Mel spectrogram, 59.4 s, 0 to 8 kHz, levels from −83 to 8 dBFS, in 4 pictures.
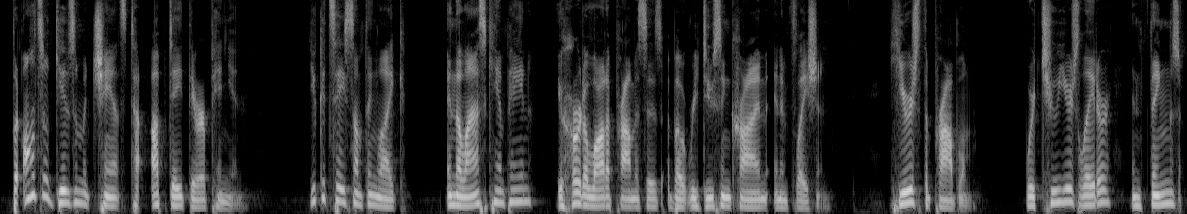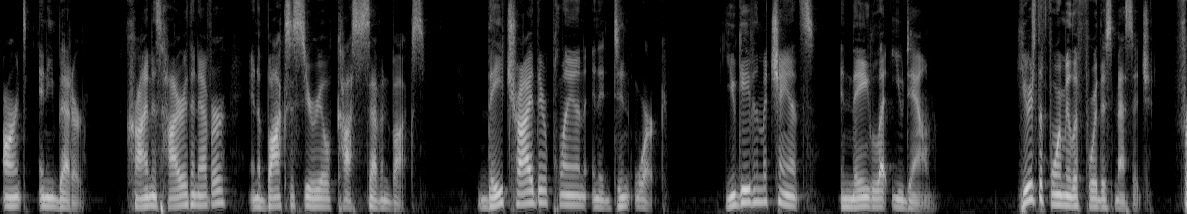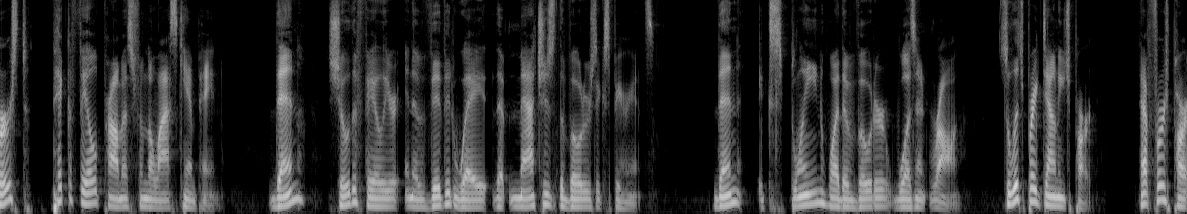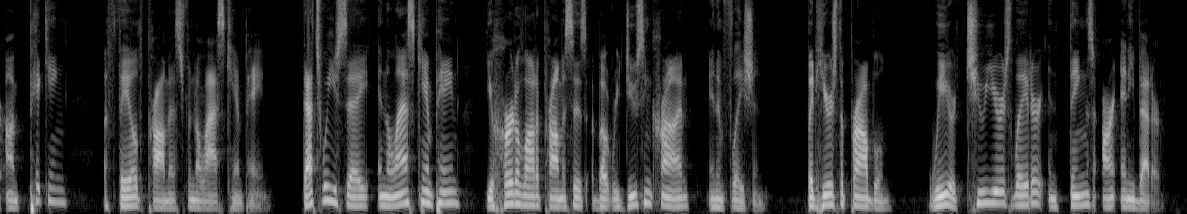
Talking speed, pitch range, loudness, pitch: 160 wpm, 105-145 Hz, -19 LUFS, 120 Hz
